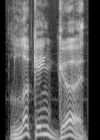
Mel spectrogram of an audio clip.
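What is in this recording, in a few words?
"looking good", male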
